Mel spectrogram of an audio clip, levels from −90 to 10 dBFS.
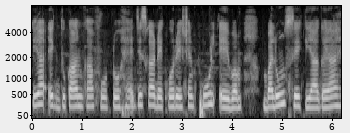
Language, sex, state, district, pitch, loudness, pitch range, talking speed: Hindi, female, Jharkhand, Deoghar, 220 Hz, -15 LUFS, 210-235 Hz, 145 wpm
